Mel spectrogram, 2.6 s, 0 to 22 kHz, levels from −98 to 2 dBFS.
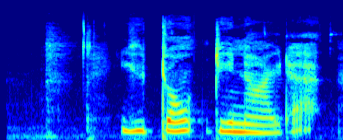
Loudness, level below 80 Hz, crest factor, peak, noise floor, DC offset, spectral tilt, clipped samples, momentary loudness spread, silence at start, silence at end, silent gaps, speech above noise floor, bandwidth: -31 LUFS; -66 dBFS; 20 dB; -12 dBFS; -59 dBFS; under 0.1%; -4.5 dB/octave; under 0.1%; 23 LU; 0.35 s; 0.2 s; none; 29 dB; 12.5 kHz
